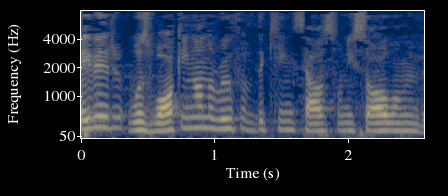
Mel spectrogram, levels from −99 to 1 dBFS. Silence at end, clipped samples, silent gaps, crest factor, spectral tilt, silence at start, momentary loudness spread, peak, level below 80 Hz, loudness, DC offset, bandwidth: 0 s; under 0.1%; none; 18 dB; -5.5 dB/octave; 0 s; 14 LU; -18 dBFS; -64 dBFS; -36 LUFS; under 0.1%; 8 kHz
